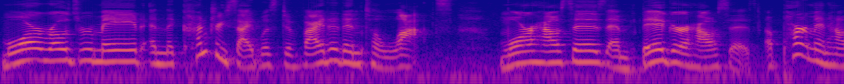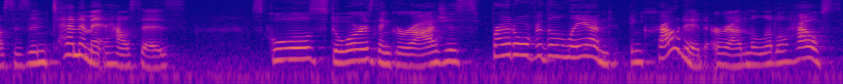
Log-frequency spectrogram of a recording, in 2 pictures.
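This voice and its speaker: A woman reads a children's picture book aloud in the style of a schoolteacher. Her pitch is lively and moves up and down a great deal. She is expressive and pauses for simple asides aimed at young listeners. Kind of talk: storybook read-aloud with short asides.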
